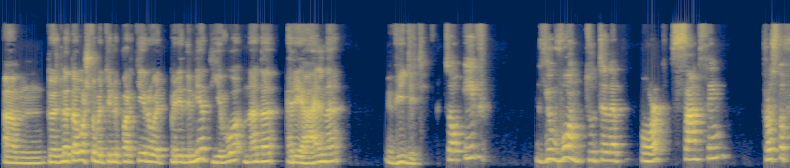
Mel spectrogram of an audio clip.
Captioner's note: Russian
